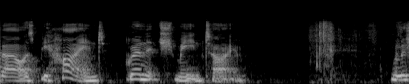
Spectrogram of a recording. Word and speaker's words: Greenwich: It's spelled Greenwich, but pronounced Greenwich.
